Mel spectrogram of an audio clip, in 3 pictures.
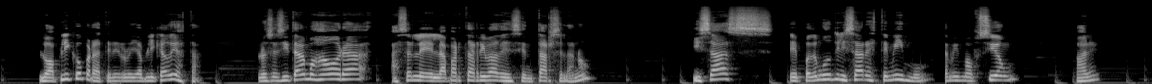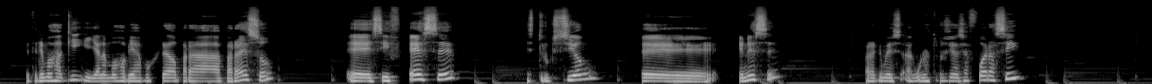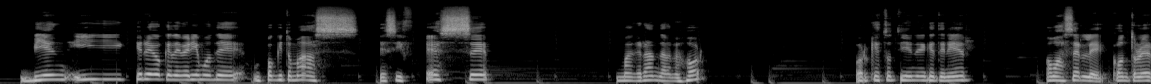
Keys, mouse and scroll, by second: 1.3 click, 2.5 right click, 2.5 middle click, 3.0 shift+middle click, 5.0 Tab, 5.3-5.8 scroll up 3, 5.9 Tab, 6.3 right click, 6.6 Tab, 7.1 shift+middle click, 8.0 right click, 9.6 click, 10.6 right click, 10.9 alt+shift+right click, 11.6 right click, 11.8 right click, 12.1 alt+shift+right click, 12.9 middle click, 14.9 shift+s, 16.6 e, 21.8 middle click, 23.6 middle click, 23.6 scroll up 1, 23.9 middle click, 26.8 shift+s, 28.1 s, 30.2 middle click, 31.3 shift+middle click, 32.2 middle click.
